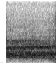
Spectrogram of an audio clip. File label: hurt heavy; cloaker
